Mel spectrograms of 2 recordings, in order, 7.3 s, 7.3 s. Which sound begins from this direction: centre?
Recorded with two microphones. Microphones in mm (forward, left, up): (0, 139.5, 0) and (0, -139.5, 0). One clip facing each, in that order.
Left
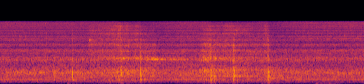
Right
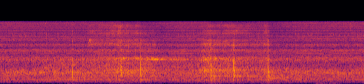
A drawer, at 1.1 s.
